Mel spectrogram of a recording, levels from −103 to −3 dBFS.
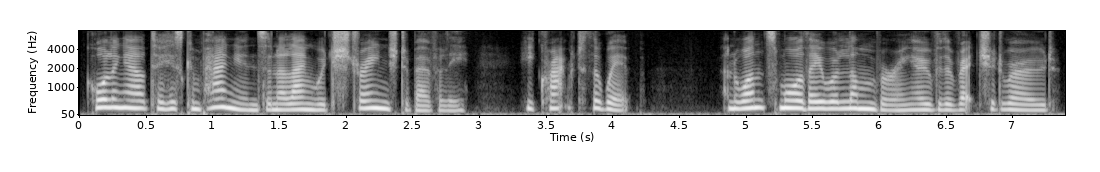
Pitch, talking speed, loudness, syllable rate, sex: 225 Hz, 205 wpm, -18 LUFS, 5.9 syllables/s, female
